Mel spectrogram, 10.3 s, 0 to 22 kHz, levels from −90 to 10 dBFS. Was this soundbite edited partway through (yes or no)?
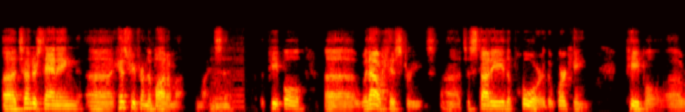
no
